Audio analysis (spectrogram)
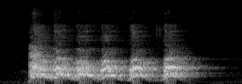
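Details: German Shepherd reacting to a UPS delivery driver, giving a fast run of about five loud, harsh barks over two seconds, with a man's voice just before and after.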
